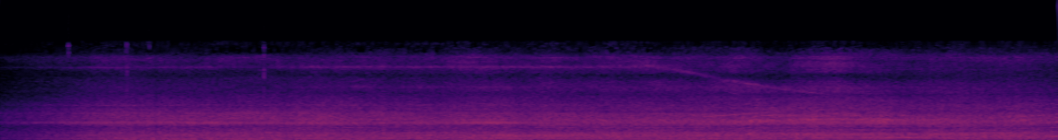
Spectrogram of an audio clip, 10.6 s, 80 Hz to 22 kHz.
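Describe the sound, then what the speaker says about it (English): A Colorado One special-livery airliner lands at Phoenix Sky Harbor, giving a steady, loud broadband jet roar that swells in and holds continuously throughout, with no talking. "We have Colorado 1 coming in for a landing."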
